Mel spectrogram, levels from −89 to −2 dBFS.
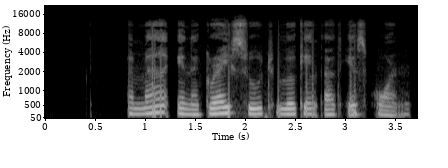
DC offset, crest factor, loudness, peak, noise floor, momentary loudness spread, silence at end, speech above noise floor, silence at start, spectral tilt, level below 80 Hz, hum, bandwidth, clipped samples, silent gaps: under 0.1%; 16 dB; -33 LUFS; -18 dBFS; -74 dBFS; 9 LU; 0.1 s; 42 dB; 0.85 s; -5.5 dB/octave; -64 dBFS; none; 14 kHz; under 0.1%; none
